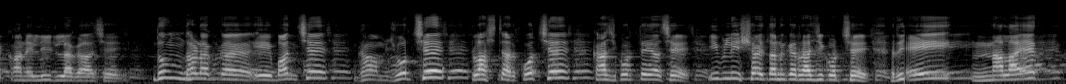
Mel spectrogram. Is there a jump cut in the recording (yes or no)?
yes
